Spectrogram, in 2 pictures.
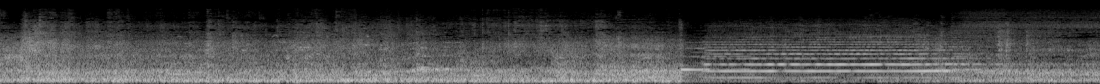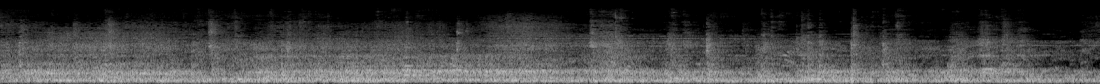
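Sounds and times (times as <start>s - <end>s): wheels clicking over rail joints: 0.0s - 6.8s, 11.1s - 15.8s, 16.8s - 22.0s
train horn: 6.8s - 9.8s, 15.0s - 15.3s.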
